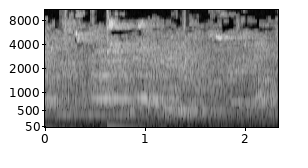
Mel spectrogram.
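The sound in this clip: A basketball is dribbled on court during a game, a few dull thuds of the ball nearly buried under steady crowd noise and chatter.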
